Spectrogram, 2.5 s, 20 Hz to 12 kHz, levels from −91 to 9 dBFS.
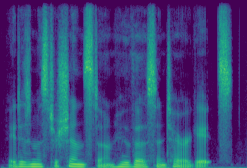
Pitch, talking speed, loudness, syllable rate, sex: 150 Hz, 170 wpm, -18 LUFS, 5.8 syllables/s, female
